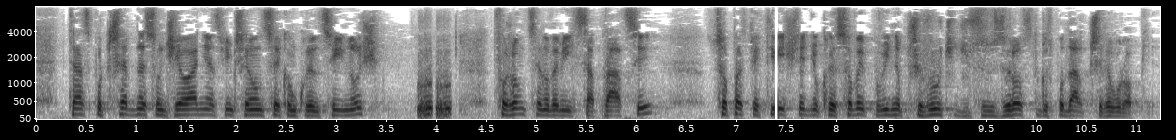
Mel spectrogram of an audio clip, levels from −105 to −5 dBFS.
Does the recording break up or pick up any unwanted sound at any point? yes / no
yes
